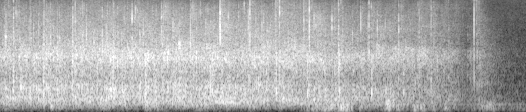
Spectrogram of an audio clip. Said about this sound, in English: So let's honor her courage and give her our attention, and just give her a little round of applause of welcome.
